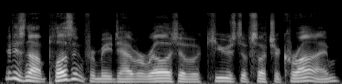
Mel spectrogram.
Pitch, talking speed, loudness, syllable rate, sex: 150 Hz, 265 wpm, -18 LUFS, 6.6 syllables/s, male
